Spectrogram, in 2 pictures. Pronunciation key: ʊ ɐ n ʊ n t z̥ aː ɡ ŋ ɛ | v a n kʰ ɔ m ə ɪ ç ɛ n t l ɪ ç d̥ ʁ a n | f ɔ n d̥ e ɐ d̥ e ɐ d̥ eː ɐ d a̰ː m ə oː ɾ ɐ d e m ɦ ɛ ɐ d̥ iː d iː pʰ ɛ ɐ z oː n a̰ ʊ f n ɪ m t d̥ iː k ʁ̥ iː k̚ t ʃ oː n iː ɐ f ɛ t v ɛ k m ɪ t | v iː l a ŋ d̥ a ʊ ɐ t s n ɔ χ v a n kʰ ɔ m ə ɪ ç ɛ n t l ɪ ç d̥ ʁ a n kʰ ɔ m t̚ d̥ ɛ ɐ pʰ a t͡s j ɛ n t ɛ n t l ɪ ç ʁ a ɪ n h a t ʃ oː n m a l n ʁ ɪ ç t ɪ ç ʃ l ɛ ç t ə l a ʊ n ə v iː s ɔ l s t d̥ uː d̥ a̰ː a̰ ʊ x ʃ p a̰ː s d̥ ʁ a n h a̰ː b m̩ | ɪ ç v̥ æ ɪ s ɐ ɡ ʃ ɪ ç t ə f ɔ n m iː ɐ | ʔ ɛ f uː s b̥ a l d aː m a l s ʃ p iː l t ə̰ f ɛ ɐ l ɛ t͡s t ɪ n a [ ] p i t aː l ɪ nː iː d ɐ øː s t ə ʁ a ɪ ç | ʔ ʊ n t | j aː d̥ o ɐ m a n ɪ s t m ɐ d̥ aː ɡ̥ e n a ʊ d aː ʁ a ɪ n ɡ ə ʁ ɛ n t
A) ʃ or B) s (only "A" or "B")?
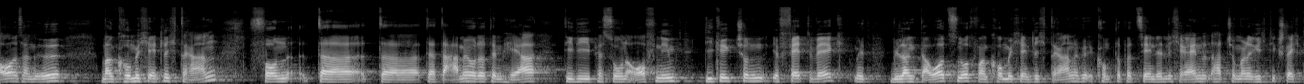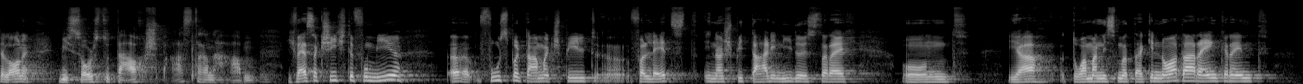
A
